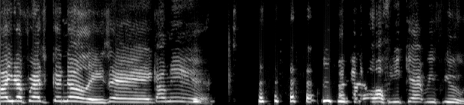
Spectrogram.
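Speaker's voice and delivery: street vendor hawking call. Joking about selling cannoli outside the Shanley, hot dog vendor hawking voice. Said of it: "I sound like hot dogs".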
